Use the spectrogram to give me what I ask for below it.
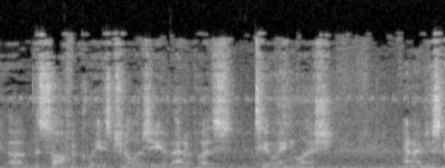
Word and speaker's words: Oedipus: Oedipus is spelled OEDIPUS because I didn't know that, but now I do. And I know how to say it correctly too. Oedipus, not Oedipus. Think about it, people. That's right. Read your Sophocles.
